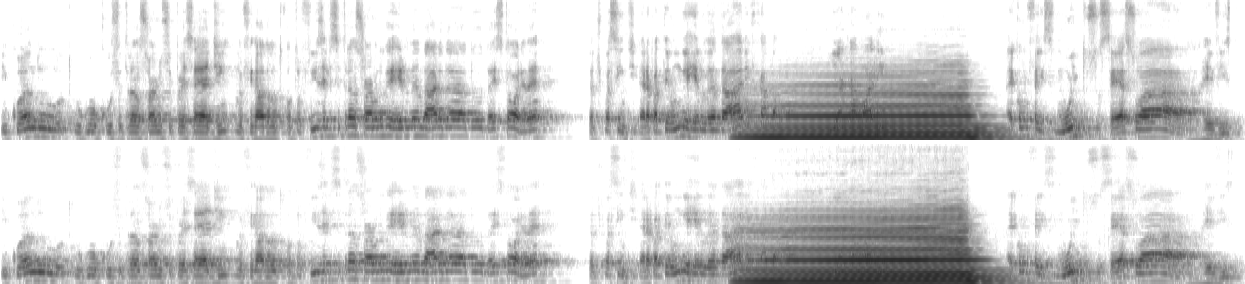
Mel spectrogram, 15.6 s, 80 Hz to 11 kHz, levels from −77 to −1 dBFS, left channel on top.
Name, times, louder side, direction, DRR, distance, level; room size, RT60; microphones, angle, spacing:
voice 1, 0.0-6.8 7.4-9.8 10.4-11.1 12.6-15.4, left 3 dB, 50° left, 8 dB, 2.2 m, -32 dB
Bowed string instrument, 9.1-12.8, right 3 dB, 50° right, 0.9 m, -18 dB
28.0 x 15.5 x 7.2 m, 0.83 s
head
